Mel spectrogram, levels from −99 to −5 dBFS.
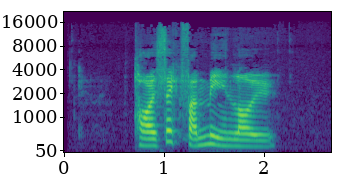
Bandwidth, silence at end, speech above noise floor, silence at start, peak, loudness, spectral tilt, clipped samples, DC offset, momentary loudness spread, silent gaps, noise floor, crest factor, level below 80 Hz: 16.5 kHz; 0.6 s; 43 dB; 0.7 s; -4 dBFS; -23 LUFS; -1.5 dB/octave; under 0.1%; under 0.1%; 10 LU; none; -66 dBFS; 22 dB; -78 dBFS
